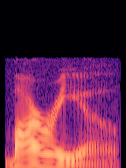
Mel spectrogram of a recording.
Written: barrio

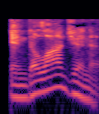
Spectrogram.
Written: indologenous

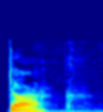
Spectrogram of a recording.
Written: arc'd

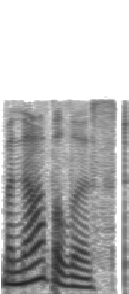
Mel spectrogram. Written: monopolist

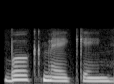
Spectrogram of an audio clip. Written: bookmaking

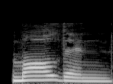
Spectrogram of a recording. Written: mauldin

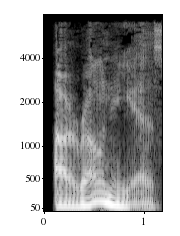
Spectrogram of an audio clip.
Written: erroneousness

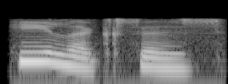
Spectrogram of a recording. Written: helixes

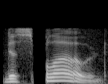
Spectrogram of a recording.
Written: displode

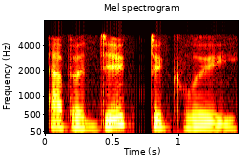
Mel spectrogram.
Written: apodictically

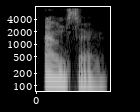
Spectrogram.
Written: ouncer

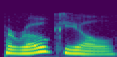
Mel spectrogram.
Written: parochial

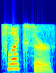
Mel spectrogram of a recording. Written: flexor

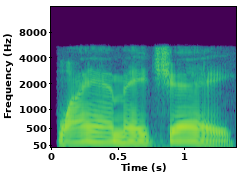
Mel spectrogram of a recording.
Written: YMHA

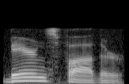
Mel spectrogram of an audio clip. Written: Bairnsfather

